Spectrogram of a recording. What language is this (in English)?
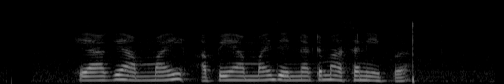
Sinhala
